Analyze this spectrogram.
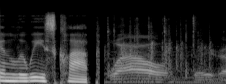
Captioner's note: applause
